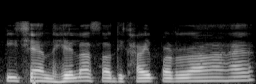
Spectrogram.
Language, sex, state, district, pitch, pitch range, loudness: Hindi, male, Jharkhand, Ranchi, 155 Hz, 145-170 Hz, -17 LUFS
